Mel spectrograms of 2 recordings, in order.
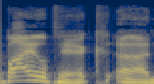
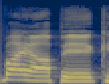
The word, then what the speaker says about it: biopic: This is it's a biopic, not pronounced biopic, everyone. Biographical picture.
